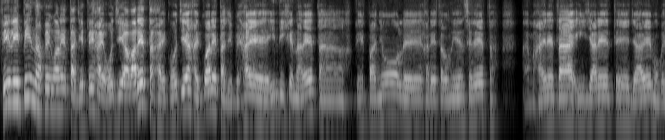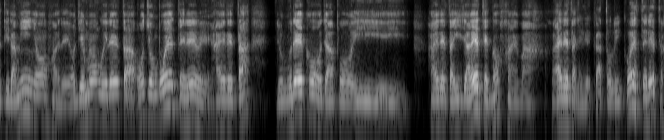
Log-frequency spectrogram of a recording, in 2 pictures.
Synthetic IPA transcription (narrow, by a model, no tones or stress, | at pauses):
filipinapẽwʷãɾe̞t̪ad͡ʒe̞peɦaeod͡ʒeaβaɾe̞t̪ahaekod͡ʒeaɦaekʷaɾe̞t̪ad͡ʒe̞peɦaeĩnd̪ixe̞naɾet̪aespaɲoleɦaɾeest̪auniðe̞nseɾet̪a | a̰emãɦaeɾe̞t̪aid͡ʒaɾe̞t̪ed͡ʒaβemõbe̞t̪iɾamĩɲõha̰eɾeod͡ʒemõwʷiɾe̞t̪a̰od͡ʒomboet̪eɾeβehaeɾe̞t̪a | d͡ʒowɨɾekoːd͡ʒapoi | haeɾet̪aid͡ʒaɾe̞t̪e̞nõhaemã | haeɾet̪ad͡ʒeekat̪olikoet̪eɾet̪a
